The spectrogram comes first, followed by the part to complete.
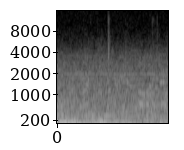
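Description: Wind rumbling unevenly on the microphone, with faint voices in the background and one faint click about a second in.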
